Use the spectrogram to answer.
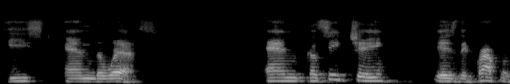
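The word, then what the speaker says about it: Košice: gateway between the east and the west and kosice is the proper pronunciation and i'd like for you to note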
